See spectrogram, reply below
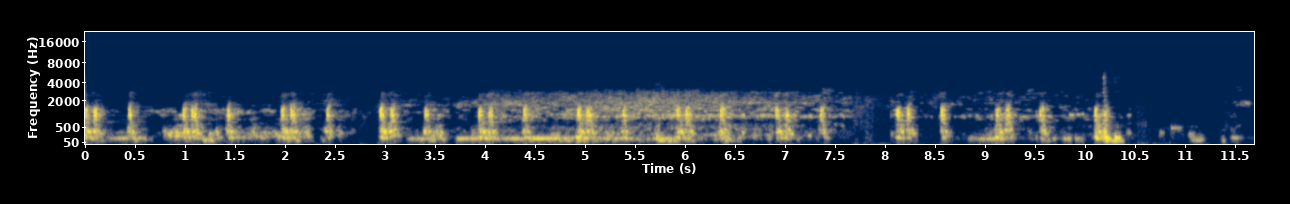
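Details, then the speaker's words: Fourth heart sound (S4): heart sounds with an extra soft beat just before the first sound, described as always pathological, unlike the third sound. "a diferencia del tercer ruido siempre que escucho un cuarto ruido es patológico más para mí"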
